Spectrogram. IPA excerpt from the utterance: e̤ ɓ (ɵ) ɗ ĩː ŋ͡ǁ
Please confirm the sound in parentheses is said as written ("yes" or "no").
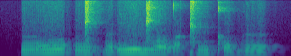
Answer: yes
